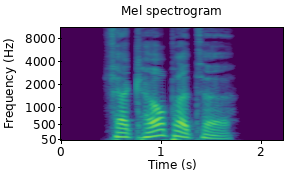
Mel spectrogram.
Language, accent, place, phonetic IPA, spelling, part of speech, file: German, Germany, Berlin, [fɛɐ̯ˈkœʁpɐtə], verkörperte, adjective / verb, De-verkörperte.ogg
- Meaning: inflection of verkörpern: 1. first/third-person singular preterite 2. first/third-person singular subjunctive II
